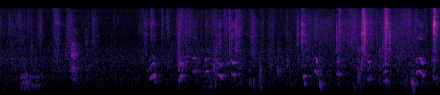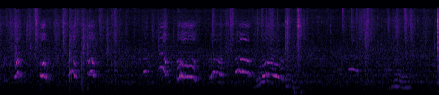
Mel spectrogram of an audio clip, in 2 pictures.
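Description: Five-week-old Brittany puppies whimpering in many short, high squeaks and yips in quick succession from about three seconds in. A few light knocks come among them.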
